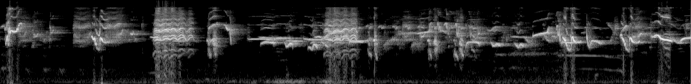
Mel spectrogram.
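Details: Oriental magpie-robin (kacer) in lively 'konslet' style song, full of fill-in phrases: high whistled slurs and trills mixed with loud harsh rasping bursts near two and three seconds, varied notes flowing with no pause.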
